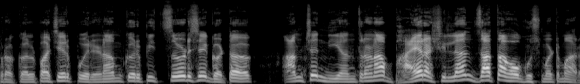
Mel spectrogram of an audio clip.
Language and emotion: Goan Konkani, angry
